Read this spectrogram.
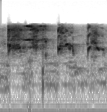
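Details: Roscoe, a pet dog upset about his pen, lets out three short, harsh, high yelping cries in quick succession.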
